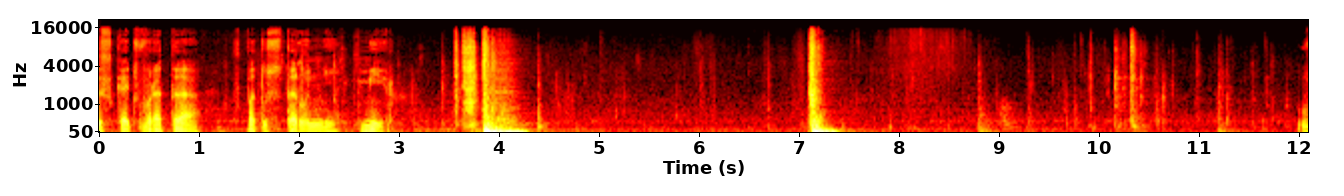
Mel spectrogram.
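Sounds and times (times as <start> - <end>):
heavy door clunk: 3.6 - 4.4, 7.1 - 7.4.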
